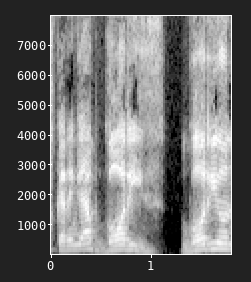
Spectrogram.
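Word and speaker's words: Ghorids: इसको प्रोनाउंस करेंगे आप गौरीज।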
